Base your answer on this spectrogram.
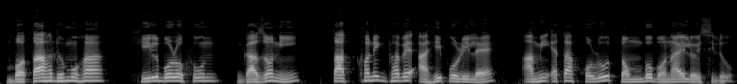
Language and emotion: Assamese, neutral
